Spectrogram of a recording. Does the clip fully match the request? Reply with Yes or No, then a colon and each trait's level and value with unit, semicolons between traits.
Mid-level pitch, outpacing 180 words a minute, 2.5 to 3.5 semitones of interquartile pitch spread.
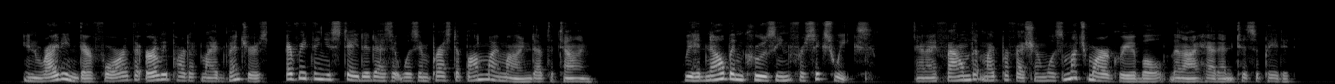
No: medium, 175 Hz; average, 200 wpm; wide, 5.5 semitones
